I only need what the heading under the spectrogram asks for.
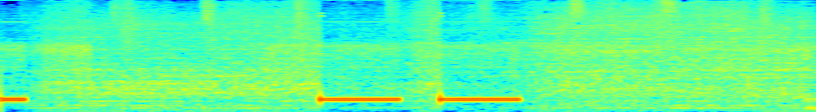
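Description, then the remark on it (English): A telephone ringback tone on an outgoing call made on behalf of the Uniting Schools Foundation: a steady, clear electronic tone in a double-burst pattern, two short pulses close together after a longer pause, over faint background hum. “It's ringing.”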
